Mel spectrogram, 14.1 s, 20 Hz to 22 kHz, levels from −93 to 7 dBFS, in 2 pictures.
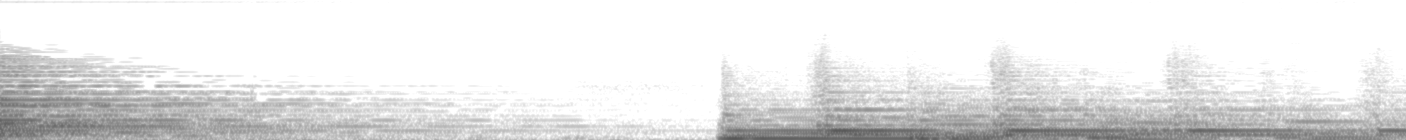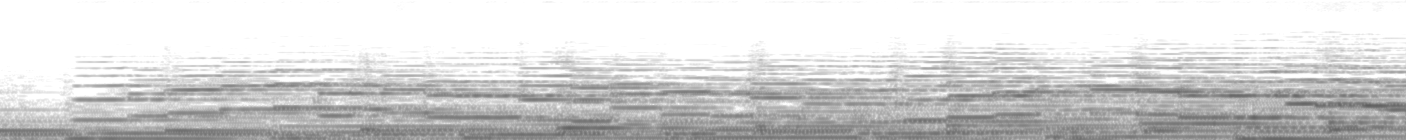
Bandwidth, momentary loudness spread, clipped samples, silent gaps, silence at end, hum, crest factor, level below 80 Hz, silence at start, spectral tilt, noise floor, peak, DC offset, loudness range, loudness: over 20 kHz; 9 LU; under 0.1%; none; 0 s; none; 16 dB; -44 dBFS; 0 s; -8.5 dB/octave; -68 dBFS; -22 dBFS; under 0.1%; 6 LU; -37 LUFS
